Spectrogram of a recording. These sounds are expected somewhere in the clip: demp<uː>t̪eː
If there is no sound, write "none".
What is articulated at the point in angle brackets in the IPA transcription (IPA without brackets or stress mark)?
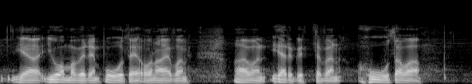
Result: uː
